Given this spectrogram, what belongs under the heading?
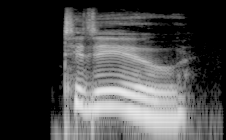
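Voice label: to do, female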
